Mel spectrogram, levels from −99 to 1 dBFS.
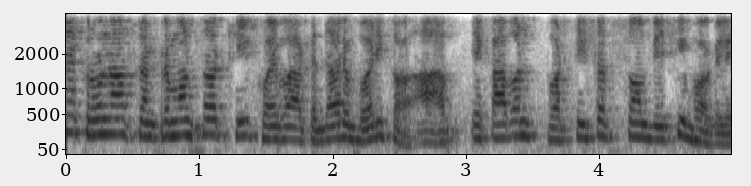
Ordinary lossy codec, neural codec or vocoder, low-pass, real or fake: Opus, 16 kbps; none; 3.6 kHz; real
